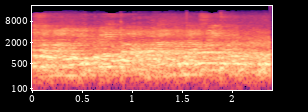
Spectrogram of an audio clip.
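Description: Crowd of onlookers chattering, many voices overlapping at a steady level.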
